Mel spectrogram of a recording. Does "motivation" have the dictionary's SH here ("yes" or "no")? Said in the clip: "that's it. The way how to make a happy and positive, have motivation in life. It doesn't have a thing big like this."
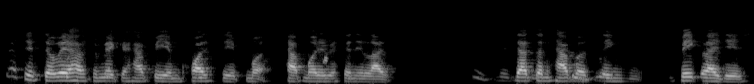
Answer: no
